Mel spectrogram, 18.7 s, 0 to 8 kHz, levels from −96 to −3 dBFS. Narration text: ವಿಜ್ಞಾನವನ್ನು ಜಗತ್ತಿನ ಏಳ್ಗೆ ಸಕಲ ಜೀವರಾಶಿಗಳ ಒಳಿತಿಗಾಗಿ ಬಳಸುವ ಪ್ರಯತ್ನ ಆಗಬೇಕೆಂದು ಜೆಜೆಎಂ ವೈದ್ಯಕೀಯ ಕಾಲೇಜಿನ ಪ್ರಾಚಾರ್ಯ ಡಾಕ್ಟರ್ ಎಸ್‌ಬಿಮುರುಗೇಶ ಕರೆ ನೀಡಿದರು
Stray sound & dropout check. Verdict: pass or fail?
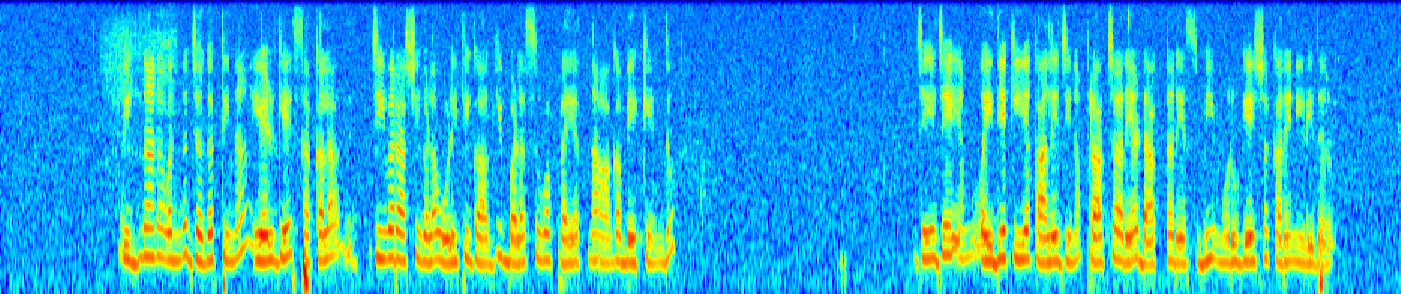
pass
